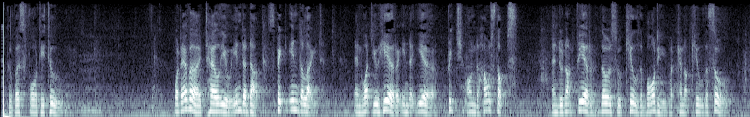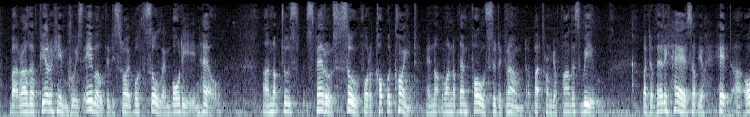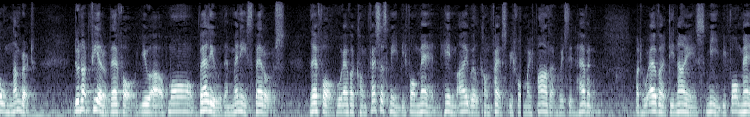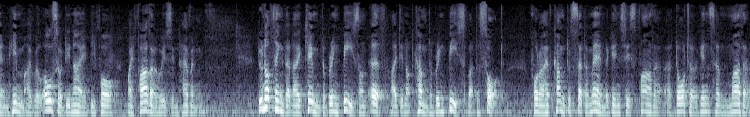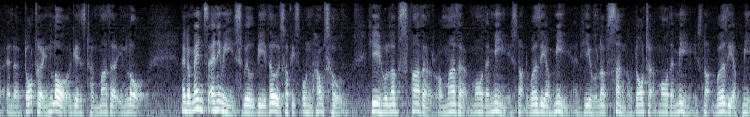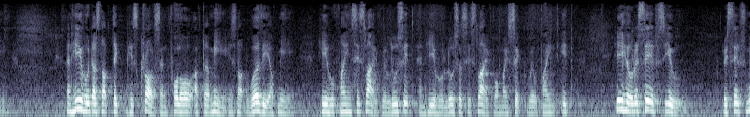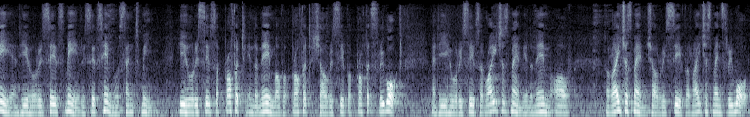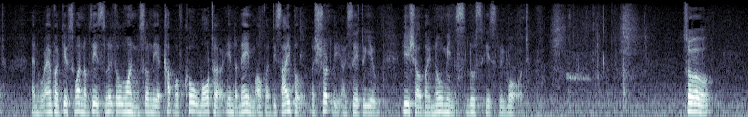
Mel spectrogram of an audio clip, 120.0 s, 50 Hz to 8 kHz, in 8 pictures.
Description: Preached on the 17th of February 2016 during the Bible Study.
